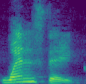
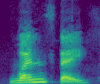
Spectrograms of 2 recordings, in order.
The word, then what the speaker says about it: Wednesday: conference conference conference conference the day of today Wednesday Wednesday a lot of people have a hard time with this word Wednesday Wednesday you don't pronounce the deep but you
